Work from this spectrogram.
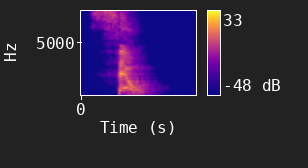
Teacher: o E é infinitamente mais forte do que o U. Então, o E é a vogal, o U é a semivogal. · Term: ditongo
